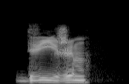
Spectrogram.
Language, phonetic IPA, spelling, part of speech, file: Russian, [ˈdvʲiʐɨm], движим, adjective, Ru-дви́жим.ogg
- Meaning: short masculine singular of дви́жимый (dvížimyj)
